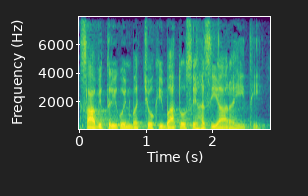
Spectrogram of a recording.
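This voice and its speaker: A man's voice: lowish voice, little pitch movement. Man teaching a story lesson, reverberant room. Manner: repeats and explains each line, asks quick checking questions. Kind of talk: explaining and reading a Hindi story lesson. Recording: long hall-like reverb.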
